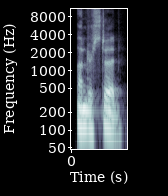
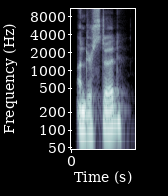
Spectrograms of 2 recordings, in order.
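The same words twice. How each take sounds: First: "Understood." with a falling end; firm confirmation. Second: "Understood?" with a rising end; questioning check. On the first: Woman agreeing to his rules, answering with a fall. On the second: Man laying down rules to her, asking with a rise. Giving rules, asks for confirmation. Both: A narrator's reading.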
